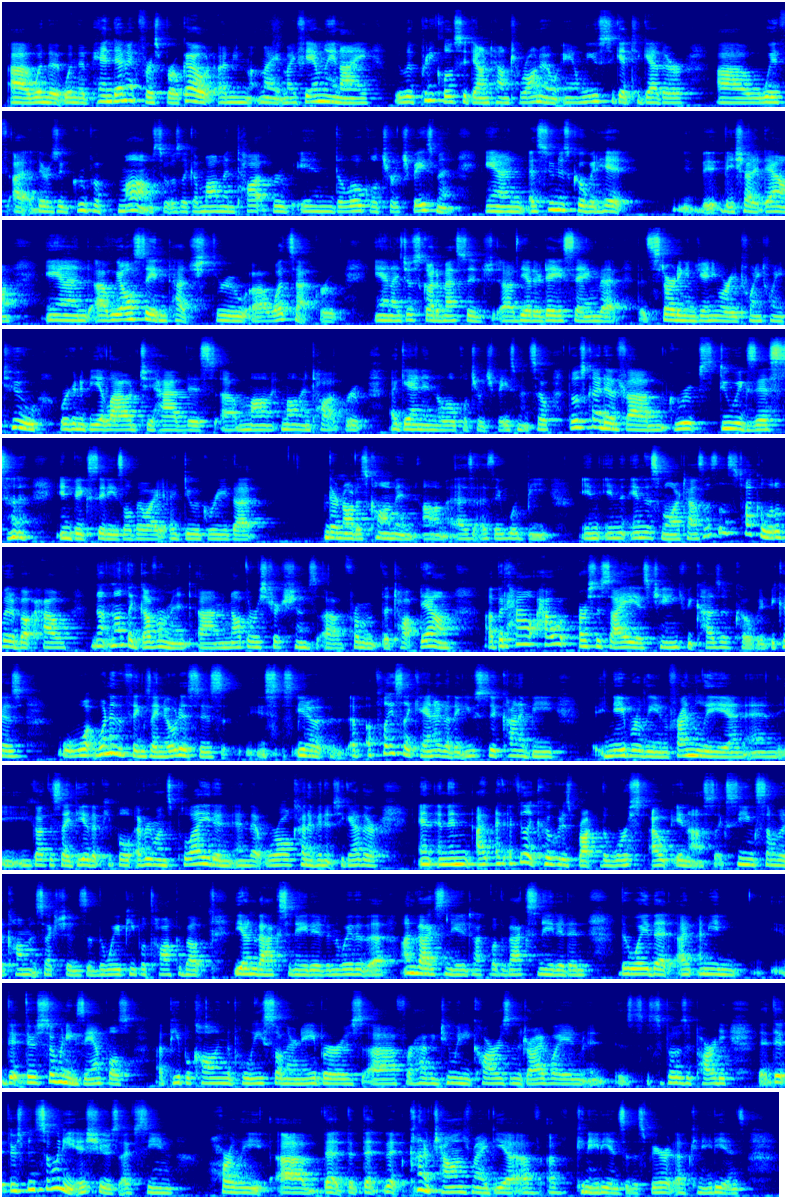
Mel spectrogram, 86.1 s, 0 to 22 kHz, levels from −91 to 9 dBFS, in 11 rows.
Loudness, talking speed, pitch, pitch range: -36 LUFS, 225 wpm, 190 Hz, 180-210 Hz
